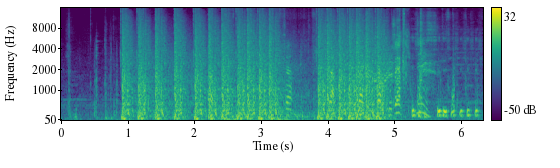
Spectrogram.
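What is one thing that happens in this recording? Pistols fire rapid gunshots in quick bursts.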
